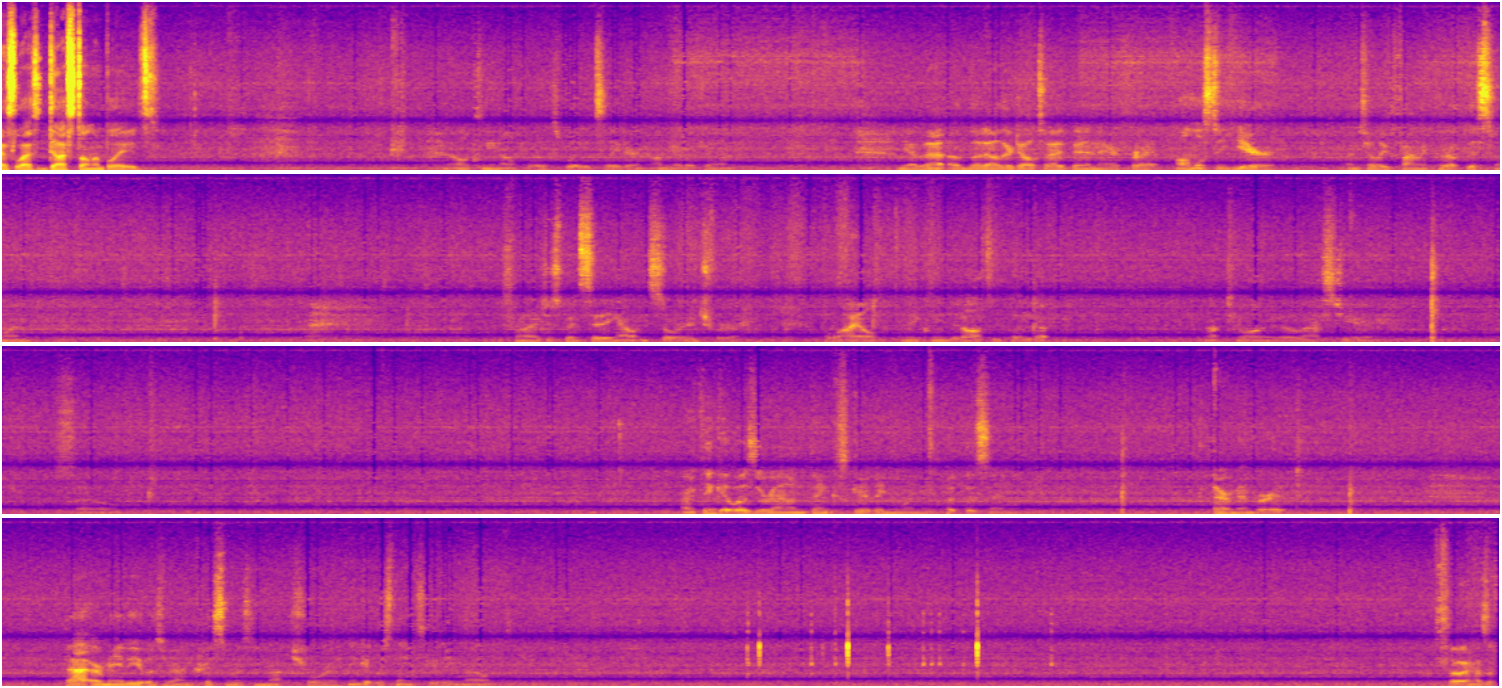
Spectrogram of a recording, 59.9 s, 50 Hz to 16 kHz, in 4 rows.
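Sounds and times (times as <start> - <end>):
ceiling fan humming: 0.0 - 59.9
sharp click: 52.4 - 54.8.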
